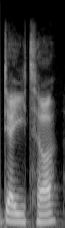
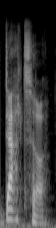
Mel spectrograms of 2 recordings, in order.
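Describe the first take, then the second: First: It is said in the speaker's own accent. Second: It is said with an American accent.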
